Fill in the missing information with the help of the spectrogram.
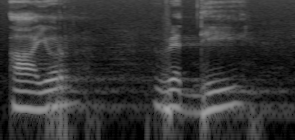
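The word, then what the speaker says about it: आयुर्वृद्धि: आयुर वृद्धि, आयुर पढ़ना है, रेफ है, आयुर वृद्धि क्षयोत्कर्ष, आयु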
